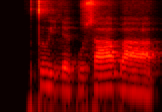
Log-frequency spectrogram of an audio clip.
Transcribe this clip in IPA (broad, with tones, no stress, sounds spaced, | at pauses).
t̪ ɯː˥˨ j l e˧˩ p u˩ s aː˧˥ b aː˧˩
